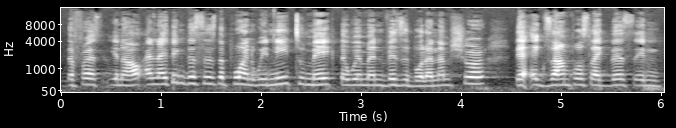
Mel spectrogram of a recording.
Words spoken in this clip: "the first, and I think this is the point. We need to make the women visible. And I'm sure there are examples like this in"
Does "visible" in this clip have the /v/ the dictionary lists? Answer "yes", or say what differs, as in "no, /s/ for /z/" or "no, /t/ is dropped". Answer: yes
